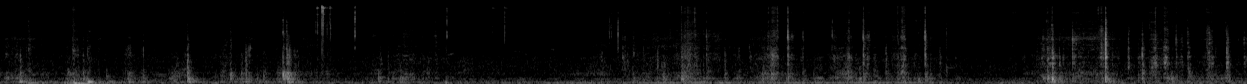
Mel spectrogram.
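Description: Plastic clips click and snap as they are pried loose.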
